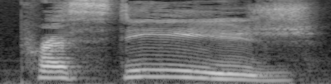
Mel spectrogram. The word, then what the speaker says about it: prestige: Now, there are only a few words that have the voiced zh sound at the end. A few of these words are the color beige, the word massage, and the word prestige.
